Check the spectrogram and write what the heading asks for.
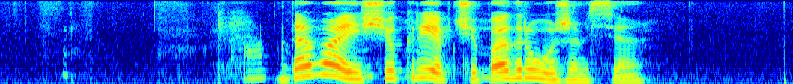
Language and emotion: Russian, positive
